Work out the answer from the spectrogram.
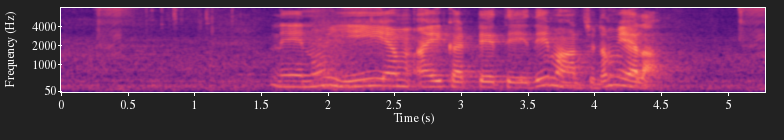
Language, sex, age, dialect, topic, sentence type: Telugu, female, 41-45, Utterandhra, banking, question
